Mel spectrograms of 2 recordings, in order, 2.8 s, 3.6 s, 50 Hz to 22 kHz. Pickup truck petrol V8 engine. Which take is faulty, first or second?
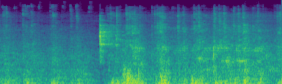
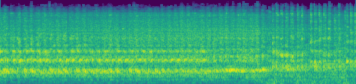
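first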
